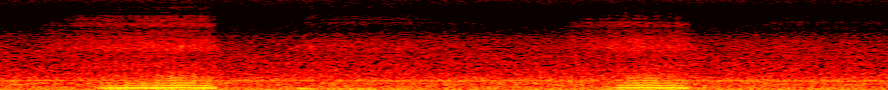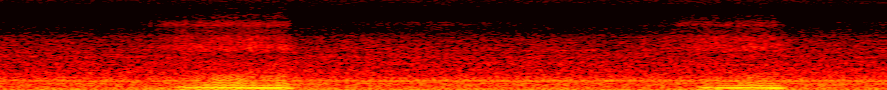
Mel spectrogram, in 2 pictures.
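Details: A sleeping domestic cat snores in slow, regular, buzzy breaths, four of them, each about two to three seconds apart. Quiet hum between breaths.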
